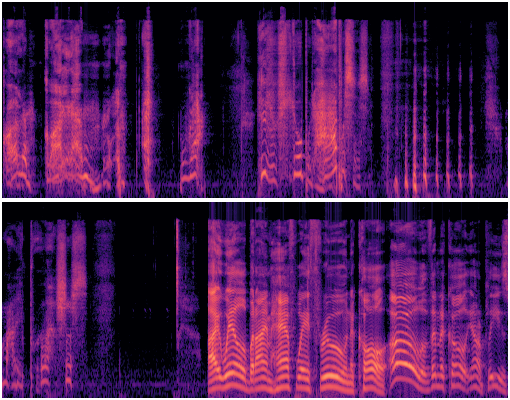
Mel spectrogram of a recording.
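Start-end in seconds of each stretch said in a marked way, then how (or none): 0.0-8.9 very high, very slow, drawn-out creature voice. Describing how the speaker reads Tolkien aloud, in a Gollum voice. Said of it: "unless I get the Gollum, I'm like".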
